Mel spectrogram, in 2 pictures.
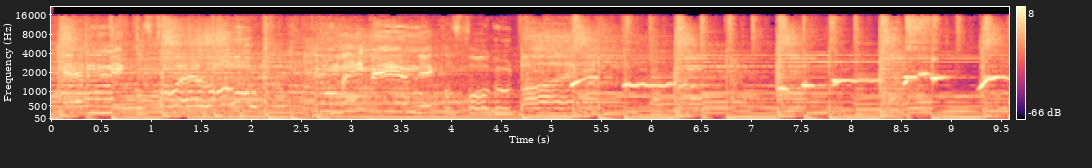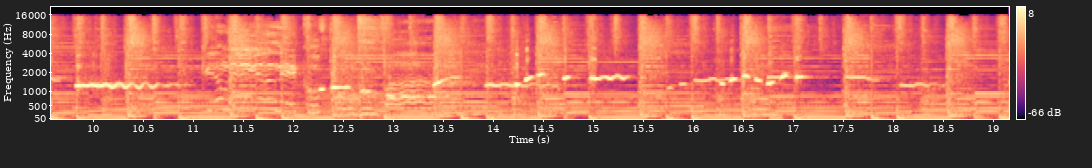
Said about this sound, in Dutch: Mee fluiten natuurlijk.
